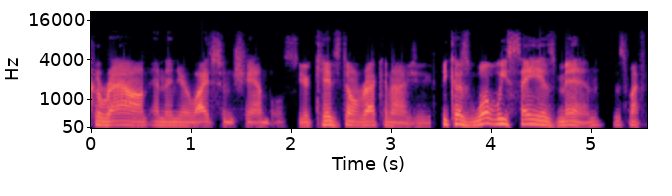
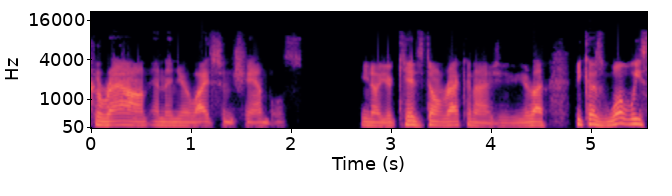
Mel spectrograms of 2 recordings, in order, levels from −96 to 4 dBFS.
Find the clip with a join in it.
first; 2 cuts; at 2.1 s, 3.3 s

